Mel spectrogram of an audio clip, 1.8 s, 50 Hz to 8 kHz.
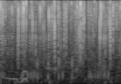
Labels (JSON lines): {"label": "biophony, cascading saw", "recorder": "SoundTrap 600 or HydroMoth"}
